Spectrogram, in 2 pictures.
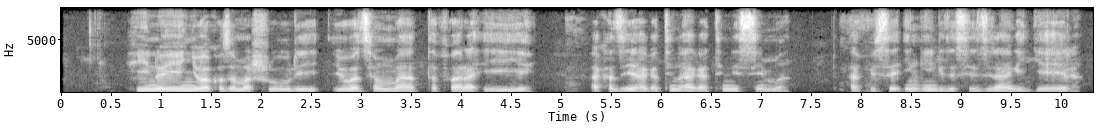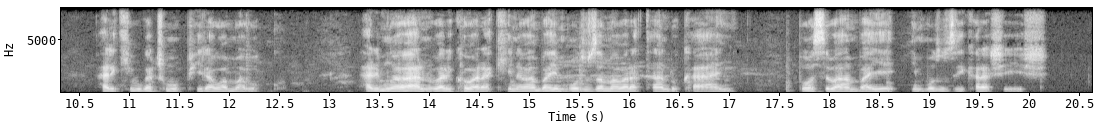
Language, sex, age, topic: Rundi, male, 50+, education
